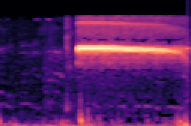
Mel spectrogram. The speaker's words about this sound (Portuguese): Apita o árbitro, autoriza já o começo da segunda etapa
